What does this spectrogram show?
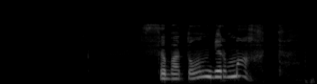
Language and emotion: Russian, positive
